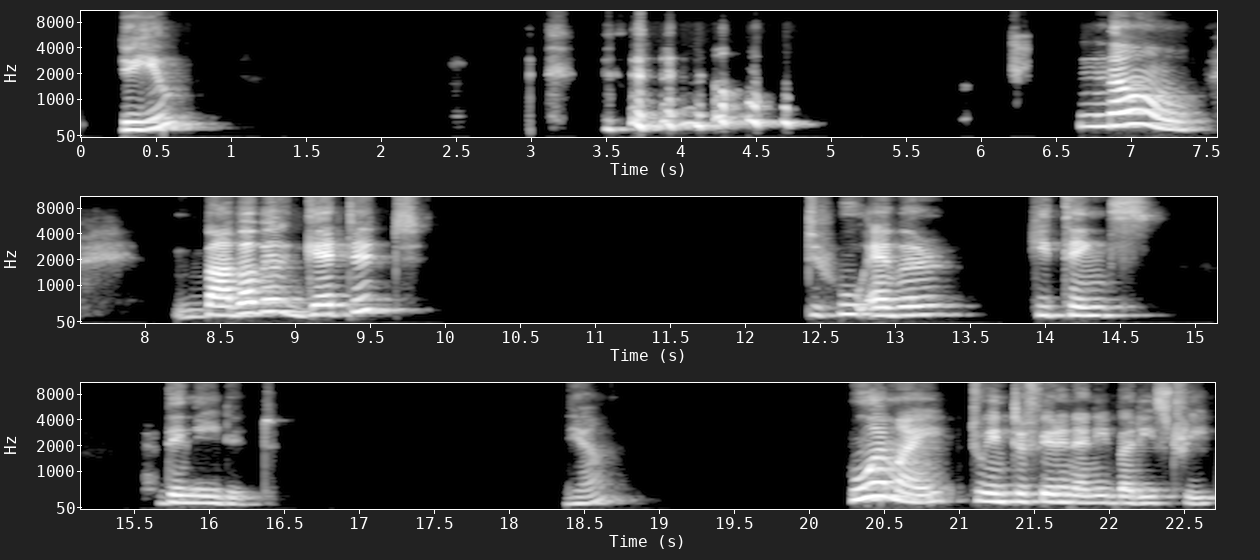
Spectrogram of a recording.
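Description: A woman speaks calmly in short phrases over an online call.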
